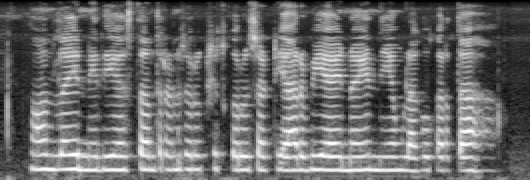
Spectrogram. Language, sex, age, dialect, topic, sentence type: Marathi, female, 41-45, Southern Konkan, banking, statement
